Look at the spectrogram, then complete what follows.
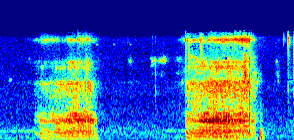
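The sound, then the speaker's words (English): A man's wife snores at the other end of the room from him, twice in a slow rhythm, each long, loud, rasping breath rattling for about a second, with a quiet pause between them and no talking. “Is she sawing logs right now?”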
